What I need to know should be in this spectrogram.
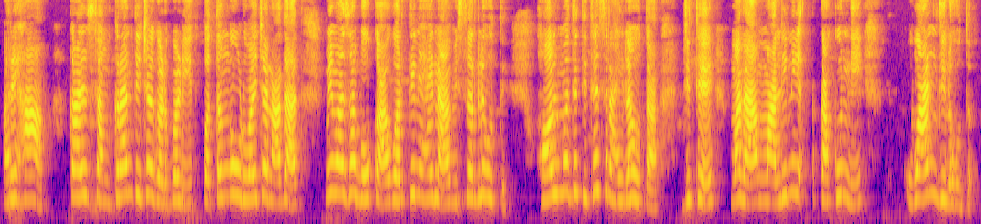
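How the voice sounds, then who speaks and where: A woman's voice: very high voice, normal speed, sharp tone. A woman voicing an emotional young wife, tearful and pleading. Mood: anxious, searching.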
